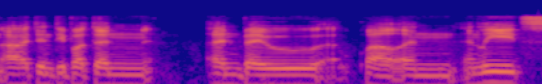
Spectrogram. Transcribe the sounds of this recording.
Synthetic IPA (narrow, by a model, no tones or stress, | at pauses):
ʔa̰ɛdɪndiboːdən | ənbɪwwɛlˠə̰nə̰nlˠiːdz̥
